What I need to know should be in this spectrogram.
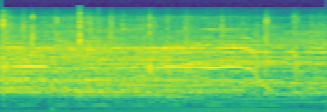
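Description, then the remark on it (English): An audience at a prophetic church service shouts and cheers to the Lord all at once, a loud, dense roar of overlapping cries and whoops that holds steady for its whole short length. “Give the Lord a shout!”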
